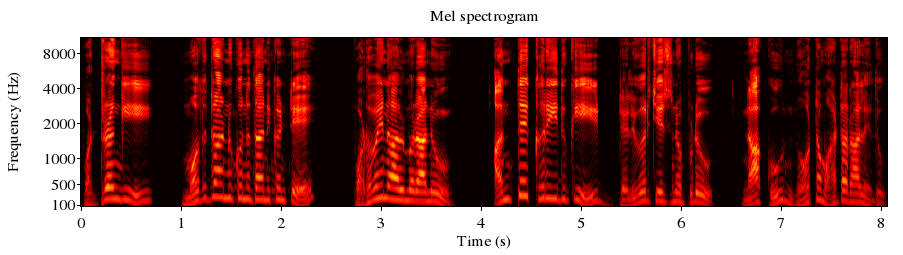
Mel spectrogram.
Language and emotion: Telugu, surprised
